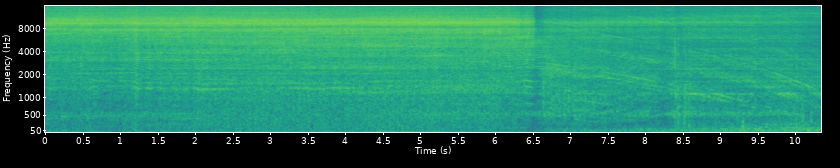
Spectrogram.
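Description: Handheld circular saw running and ripping through a wooden board, a loud, steady high-pitched whine. About six and a half seconds in the level drops suddenly, and a fainter falling whine follows as the blade spins down.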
